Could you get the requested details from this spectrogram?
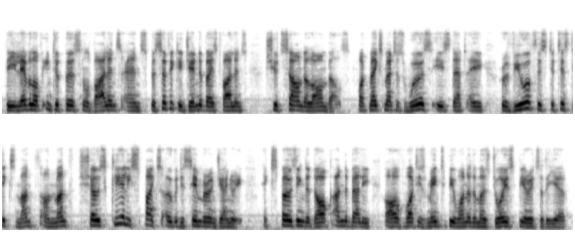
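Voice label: English; newsflash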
